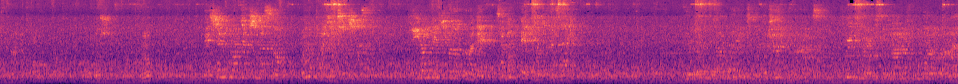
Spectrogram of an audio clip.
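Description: A train hums steadily nearby.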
